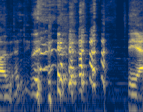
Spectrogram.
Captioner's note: laughs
